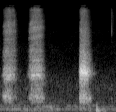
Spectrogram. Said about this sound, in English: It's two like two counts in, one count out. Two counts in, so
